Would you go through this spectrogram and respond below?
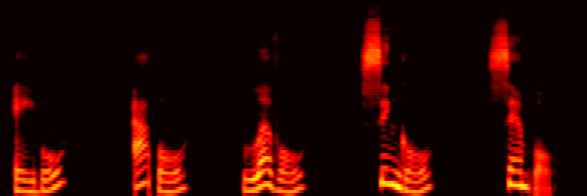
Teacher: In some words, L forms its own syllable and is often called syabic L or dark L. The vowel sound is reduced and L carries the syllable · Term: syllabic L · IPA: /l̩/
